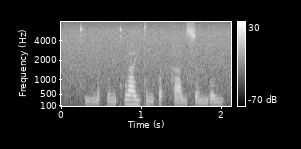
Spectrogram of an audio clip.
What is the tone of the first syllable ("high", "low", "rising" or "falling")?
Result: low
